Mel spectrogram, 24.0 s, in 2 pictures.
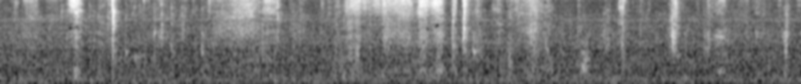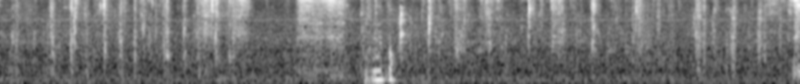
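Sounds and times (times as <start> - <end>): people chewing and biting: 0.3 - 15.9, 16.5 - 24.0.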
